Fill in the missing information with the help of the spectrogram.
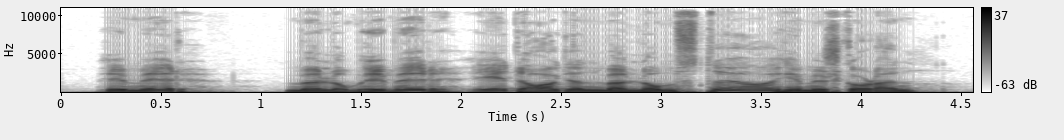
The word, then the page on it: Hymmyr, MøllomHymmyr: Numedalsmål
